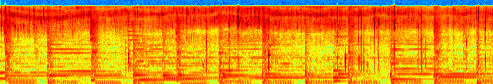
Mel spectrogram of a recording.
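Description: Small onions, garlic and curry leaves sizzling in hot oil on a flat griddle while a spatula stirs them, with soft background music underneath.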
